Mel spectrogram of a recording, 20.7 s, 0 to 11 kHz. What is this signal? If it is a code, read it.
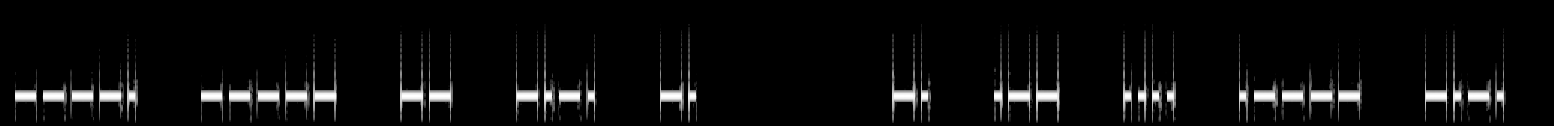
Morse code, heard as a keyed tone, about 13 wpm, spaced as for 7 wpm, 800 Hz. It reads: 90MCN NWH1C
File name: LEZIONI / 8 YJ45 / 8 YJ4 ws 12wpm 3249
